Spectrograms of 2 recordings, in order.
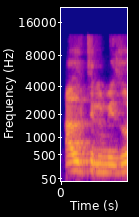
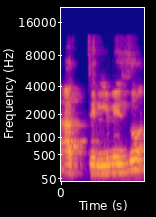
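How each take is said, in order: First: The L of the article is clearly pronounced. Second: The L merges into a doubled T sound. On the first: The speaker calls it wrong. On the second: The speaker calls it right.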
